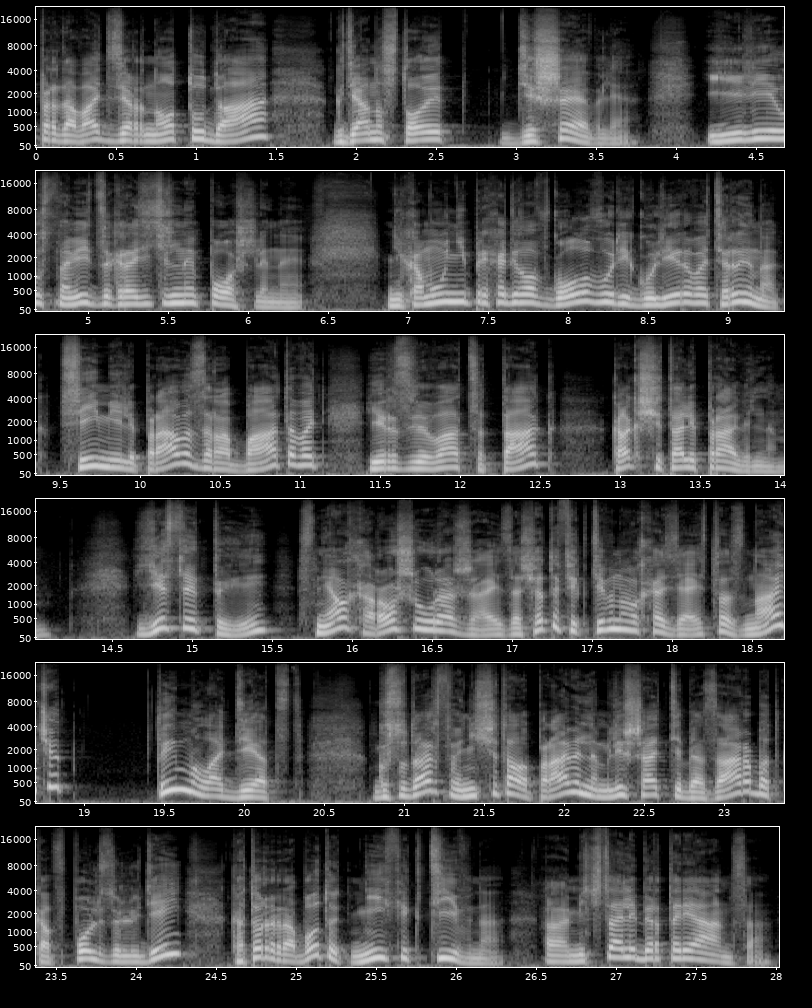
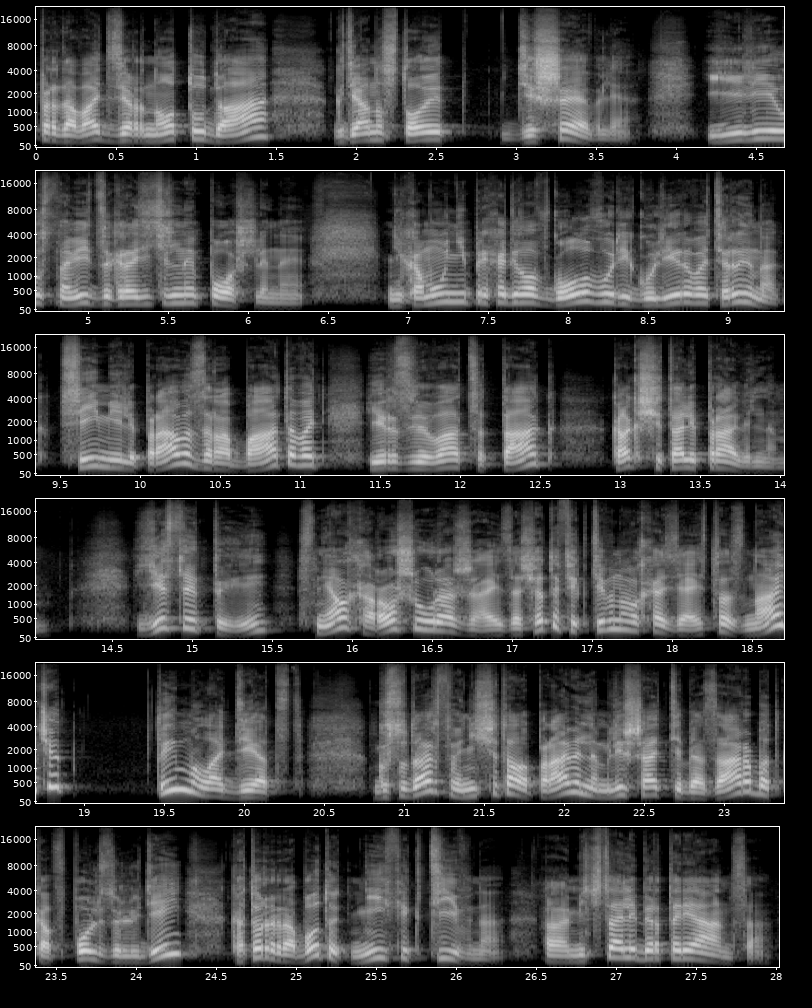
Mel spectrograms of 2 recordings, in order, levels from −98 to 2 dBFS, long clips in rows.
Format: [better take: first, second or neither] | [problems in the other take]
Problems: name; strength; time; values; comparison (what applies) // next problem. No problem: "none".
first | thin; very; fading below 350 Hz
